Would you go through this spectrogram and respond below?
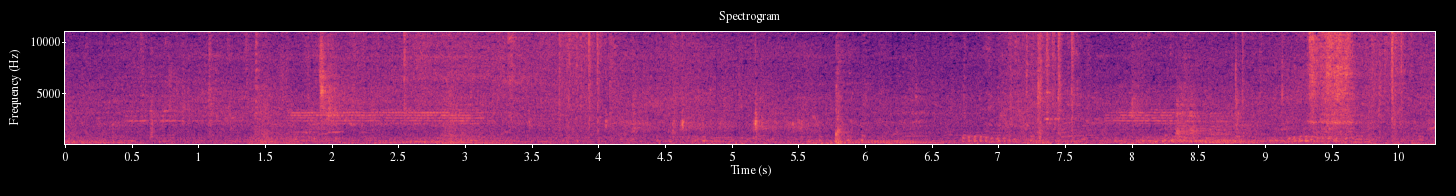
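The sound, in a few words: pigeon cooing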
